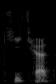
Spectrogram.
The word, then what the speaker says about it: KiCad: author John Pierre chus was French so he pronounced it Keat and the word key having no meaning uh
